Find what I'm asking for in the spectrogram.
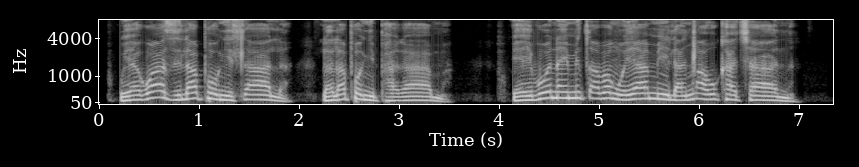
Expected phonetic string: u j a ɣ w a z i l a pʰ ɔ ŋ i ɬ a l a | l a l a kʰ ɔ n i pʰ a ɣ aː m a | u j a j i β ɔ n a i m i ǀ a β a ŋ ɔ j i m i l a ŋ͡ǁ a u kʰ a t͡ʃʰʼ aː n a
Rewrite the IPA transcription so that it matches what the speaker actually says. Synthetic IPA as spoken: u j a ɣ w a z i l a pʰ ɔ ŋ i ɬ a l a | l a l a pʰ ɔ ŋ i pʰ a ɣ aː m a | u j a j i β ɔ n a i m i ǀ a β a ŋ ɔ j a m i l a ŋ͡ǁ a u kʰ a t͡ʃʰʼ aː n a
